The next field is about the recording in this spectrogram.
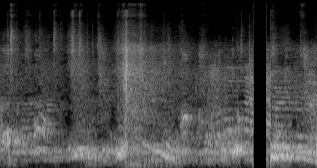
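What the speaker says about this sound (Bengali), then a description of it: "এটা কিন্তু একটা নট কবুতর অলরেডি বুঝে গেছেন এটা কিন্তু খুব ভালো ডাকতেছে" A black and gold pigeon coos close by in soft, throaty bursts, with a short break near the end.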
